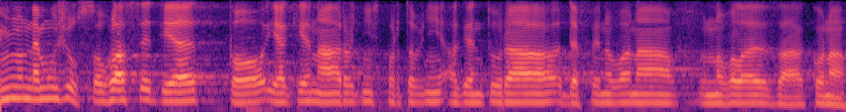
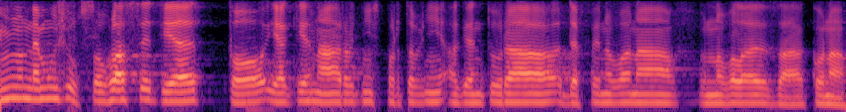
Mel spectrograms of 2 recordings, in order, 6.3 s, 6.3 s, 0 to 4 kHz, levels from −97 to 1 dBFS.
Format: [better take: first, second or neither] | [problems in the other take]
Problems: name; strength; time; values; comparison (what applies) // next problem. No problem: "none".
first | noise reduction (neural mask model RNNoise)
